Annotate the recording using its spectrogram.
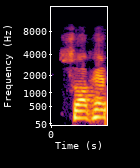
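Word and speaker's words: soften: अगर किसी वर्ड के, यदि किसी वर्ड के लास्ट में क्या है, टी एन आए, टी ई एन आए, तो यहां पर टी का उच्चारण नहीं किया जाता है।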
